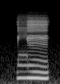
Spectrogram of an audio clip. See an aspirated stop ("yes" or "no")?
no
